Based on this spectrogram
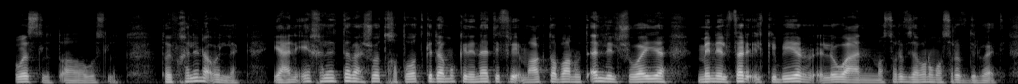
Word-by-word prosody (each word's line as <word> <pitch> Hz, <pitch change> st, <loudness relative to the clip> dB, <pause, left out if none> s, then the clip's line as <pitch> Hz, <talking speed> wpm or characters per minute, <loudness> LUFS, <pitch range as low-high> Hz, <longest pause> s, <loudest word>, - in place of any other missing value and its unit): وصلِت 120 Hz, -8 st, -1 dB
آه 90 Hz, -1 st, -5 dB
وصلِت، 95 Hz, +1 st, -10 dB, 0.4 s
طيب 110 Hz, -1 st, -1 dB
خليني 150 Hz, +5 st, -1 dB
أقول 110 Hz, -9 st, -3 dB
لك، 85 Hz, 0 st, -12 dB, 0.2 s
يعني 105 Hz, +2 st, 0 dB
إيه 140 Hz, -, -2 dB
خلينا 145 Hz, +1 st, -1 dB
نتّبِع 150 Hz, -2 st, +1 dB
شوية 140 Hz, +4 st, -1 dB
خطوات 125 Hz, +3 st, -2 dB
كده 135 Hz, 0 st, +3 dB
ممكن 130 Hz, 0 st, -1 dB
إنها 125 Hz, +3 st, +3 dB
تفرق 130 Hz, -1 st, -1 dB
معاك 110 Hz, +2 st, -1 dB
طبعًا 125 Hz, 0 st, +2 dB
وتقلل 135 Hz, +2 st, +2 dB
شوية 130 Hz, +1 st, +4 dB, 0.3 s
من 130 Hz, +3 st, +3 dB
الفرق 130 Hz, +3 st, +4 dB
الكبير 120 Hz, +2 st, +2 dB
اللي 105 Hz, +4 st, 0 dB
هو 120 Hz, 0 st, +4 dB
عن 105 Hz, -2 st, -1 dB
مصاريف 100 Hz, +5 st, -5 dB
زمان 115 Hz, +1 st, -2 dB
ومصاريف 105 Hz, -2 st, -4 dB
دلوقتي، 95 Hz, 0 st, -6 dB
120 Hz, 185 wpm, -24 LUFS, 105-130 Hz, 0.4 s, شوية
